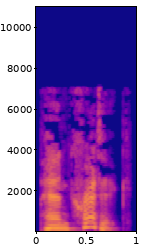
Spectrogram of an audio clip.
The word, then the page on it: pancratic: British English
